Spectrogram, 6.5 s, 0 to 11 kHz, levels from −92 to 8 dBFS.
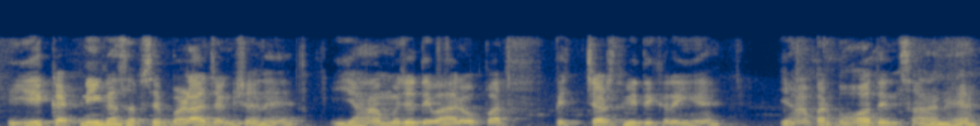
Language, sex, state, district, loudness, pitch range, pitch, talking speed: Hindi, male, Madhya Pradesh, Katni, -20 LUFS, 155-185 Hz, 170 Hz, 195 wpm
